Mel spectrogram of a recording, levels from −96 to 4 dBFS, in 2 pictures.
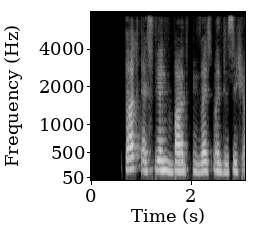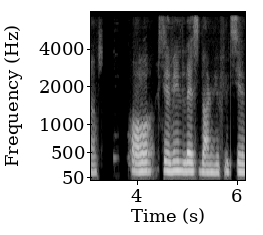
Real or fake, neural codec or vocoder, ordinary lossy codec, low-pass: fake; codec, 16 kHz in and 24 kHz out, 0.6 kbps, FireRedTTS-2 codec; none; 7.2 kHz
